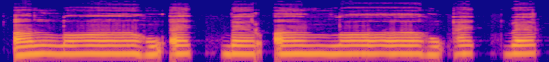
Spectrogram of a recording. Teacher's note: اللہ اکبر، اللہ کے نام کو موٹا پڑھا جائے گا یعنی کہ پر پڑھا جائے گا، اور اکبر با پر ہم قلقلہ نہیں کریں گے کیونکہ آلریڈی اس کے اوپر زبر آ چکی ہے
